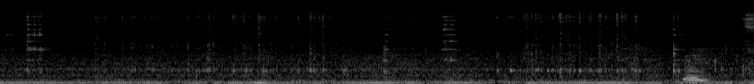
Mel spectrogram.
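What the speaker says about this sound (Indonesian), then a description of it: "Masukkan sedikit demi sedikit tepung. Kemudian aduk rata ya." A spoon works through pukis cake batter after flour is added, producing soft scraping and occasional light clinks against the bowl in a steady, continuous rhythm, close and fairly quiet.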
